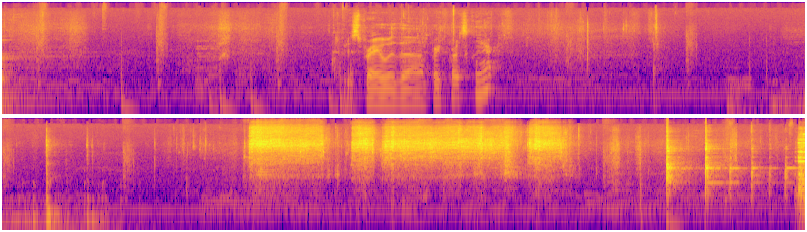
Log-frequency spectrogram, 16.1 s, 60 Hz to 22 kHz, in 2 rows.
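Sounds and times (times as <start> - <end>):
aerosol spray hissing: 10.4 - 13.9
metallic clank ringing: 14.7 - 16.0.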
